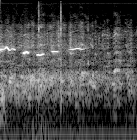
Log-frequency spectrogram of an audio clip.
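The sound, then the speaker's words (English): Someone whistles a short, cheerful tune of about five quick notes, clear, followed by a faint murmur of background noise as the whistling trails off. “Whistle while we work.”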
